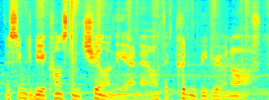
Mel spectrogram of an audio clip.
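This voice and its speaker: A man's voice: deep voice, expressive, a little fast, music in the background. A man narrating a dramatic fantasy story as an audiobook, over background ambience. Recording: clear background ambience under voice.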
